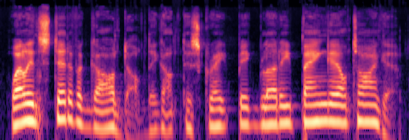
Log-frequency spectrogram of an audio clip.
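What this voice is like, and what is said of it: Put-on accent sounding Australian. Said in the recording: “I don't know why I sound Australian all of a sudden.”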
